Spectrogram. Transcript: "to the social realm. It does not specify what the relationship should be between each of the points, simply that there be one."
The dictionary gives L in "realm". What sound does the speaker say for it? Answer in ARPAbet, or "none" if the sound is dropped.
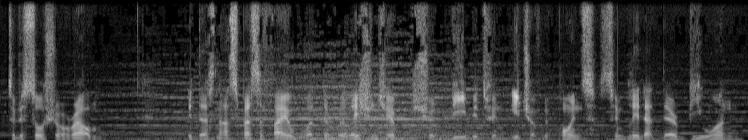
L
